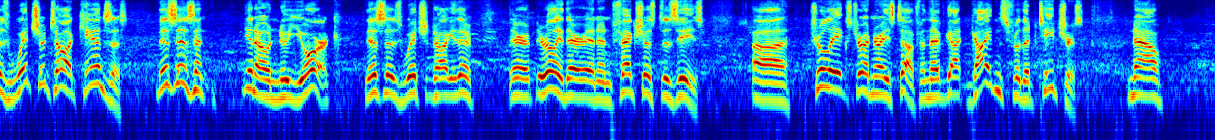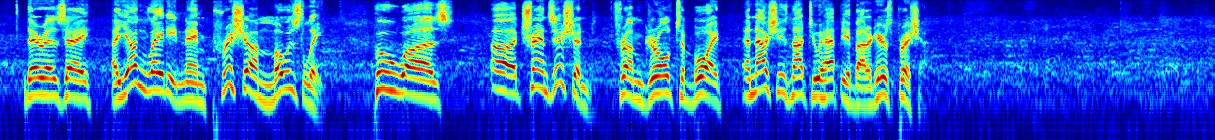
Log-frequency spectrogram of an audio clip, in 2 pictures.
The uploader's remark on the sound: broadcasting live from CPAC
